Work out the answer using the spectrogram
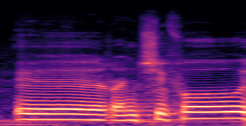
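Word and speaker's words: Rengifo: Renchifo, it's correct pronunciation.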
